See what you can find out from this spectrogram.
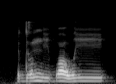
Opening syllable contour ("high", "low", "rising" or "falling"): rising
